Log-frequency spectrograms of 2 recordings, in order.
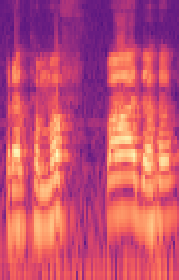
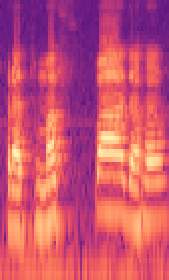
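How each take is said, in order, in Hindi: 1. p से पहले का h अर्ध विसर्ग है। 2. p से पहले का h अर्ध विसर्ग है।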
